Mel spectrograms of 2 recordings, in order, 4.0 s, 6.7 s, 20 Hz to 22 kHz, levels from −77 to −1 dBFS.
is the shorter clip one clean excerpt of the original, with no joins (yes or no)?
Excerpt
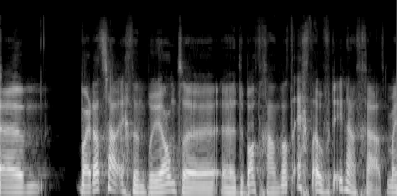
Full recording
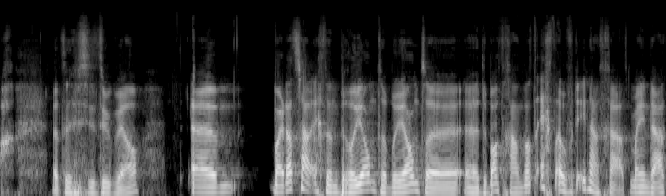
no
